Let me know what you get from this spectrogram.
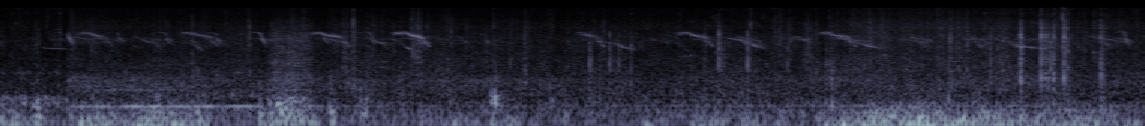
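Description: Birds chirping: a run of short, high calls that slide downward, about two a second, over a low rumble.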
